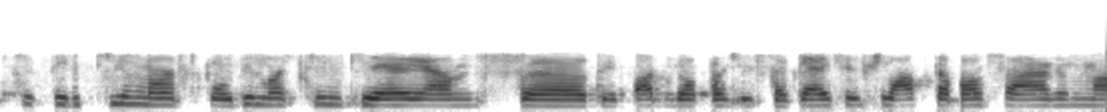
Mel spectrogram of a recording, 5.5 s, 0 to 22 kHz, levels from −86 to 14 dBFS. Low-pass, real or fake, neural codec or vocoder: 3.6 kHz; fake; codec, 16 kHz, 4 kbps, X-Codec, HuBERT features, trained on general audio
